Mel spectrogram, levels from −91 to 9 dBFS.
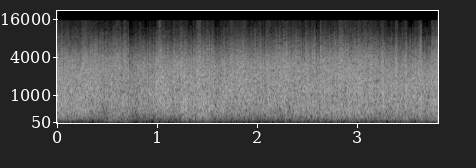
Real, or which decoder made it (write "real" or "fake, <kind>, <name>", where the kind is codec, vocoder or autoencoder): real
